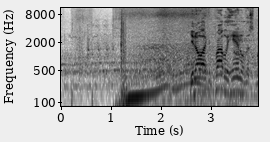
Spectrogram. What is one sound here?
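A car engine starts and revs up.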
